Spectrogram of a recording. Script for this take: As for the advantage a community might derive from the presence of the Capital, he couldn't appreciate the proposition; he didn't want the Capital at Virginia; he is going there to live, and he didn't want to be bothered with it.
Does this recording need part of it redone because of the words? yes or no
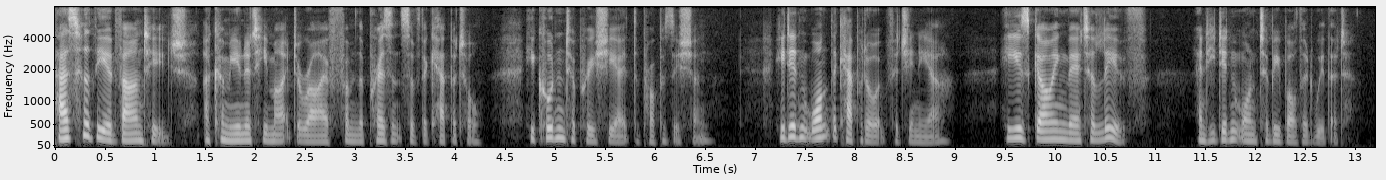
no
